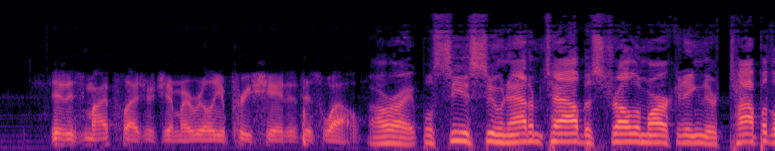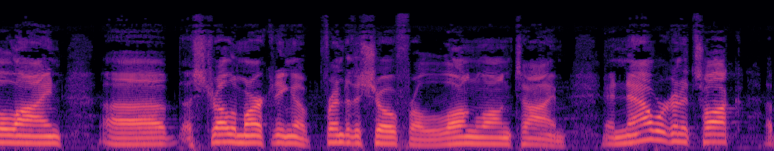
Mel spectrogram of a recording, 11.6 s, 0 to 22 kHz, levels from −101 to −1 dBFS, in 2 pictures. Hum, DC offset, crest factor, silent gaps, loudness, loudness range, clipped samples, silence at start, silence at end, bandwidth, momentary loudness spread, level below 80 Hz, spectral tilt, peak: none; under 0.1%; 16 dB; none; -33 LUFS; 5 LU; under 0.1%; 0.4 s; 0 s; 16 kHz; 10 LU; -64 dBFS; -5.5 dB/octave; -16 dBFS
